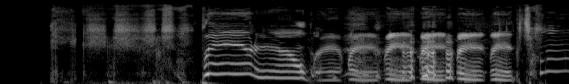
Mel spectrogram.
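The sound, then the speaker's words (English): A voice imitates an AOL dial-up sound effect: a breathy hiss, then a held, buzzy tone, then a run of rapid warbling chirps, fairly loud and with no talking. “I couldn't pay for the rights to play AOL sound effects, but I could make them with my shitty mouth.”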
